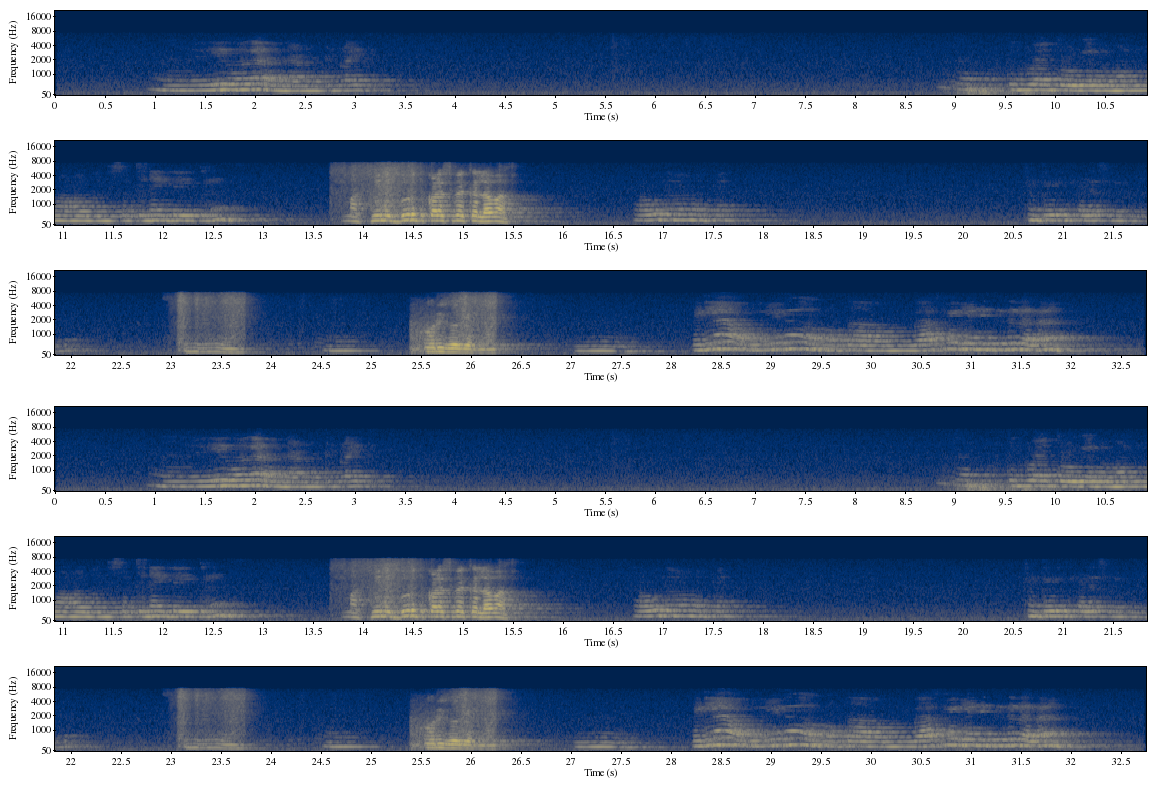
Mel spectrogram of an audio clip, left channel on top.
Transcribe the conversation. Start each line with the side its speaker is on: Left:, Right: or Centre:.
Right: ಹ್ಮ್ ಈಗ ಹೋಗ್ಯಾರ ಒಂದ್ ಎರಡ್ ಮೂರ್ ತಿಂಗಳ ಆಯ್ತ ಎರಡ್ ಮೂರ್ ತಿಂಗಳು ಆಯ್ತು ಹೋಗ್ಯಾರ ಮನ್ ಆವಾಗ ಒಂದ್ ಸ್ವಪ್ ದಿನ ಇಲ್ಲೇ ಇದ್ರು <inaudible>
Left: ಮತ್ತೆ ನಿನಗ್ ದುಡ್ದ ಕಳಸ್ಬೇಕಲ್ಲವ
Right: ಹೌದು ಮತ್ತೆ ದುಡ್ಡಿದು ಕಳಿಸಬೇಕು ಮತ್ತೆ
Left: ಹ್ಞೂ
Right: ಹ್ಮ್
Left: ಊರಿಗೆ ಹೋಗ್ಯಾರ
Right: ಹ್ಮ್ ಇಲ್ಲ ಅವರು ಇಲ್ಲಿನ ಮತ್ತ ಬ್ಯಾಸಿಗೆಗ ಏನ್ ಇದ್ದಿದ್ದಿಲ್ಲಲ್ಲ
